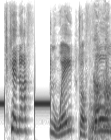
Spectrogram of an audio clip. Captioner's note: beep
